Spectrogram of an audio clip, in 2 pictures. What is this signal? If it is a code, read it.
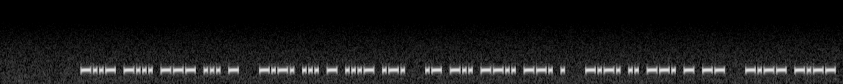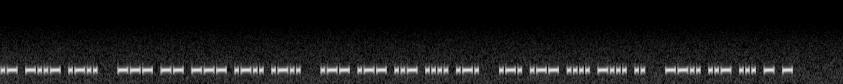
Morse code, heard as a keyed tone, machine-sent, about 39 wpm, 680 Hz. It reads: XBOST CSTVR ADZGE CIGTM YYAXL OMOLL WWUHR RWHBI ZUSTT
